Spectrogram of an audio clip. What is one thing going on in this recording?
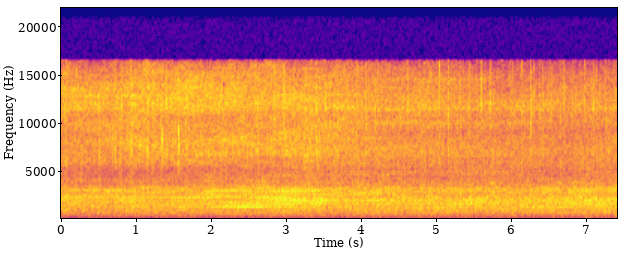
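Small wheels rattle and click over rail joints.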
